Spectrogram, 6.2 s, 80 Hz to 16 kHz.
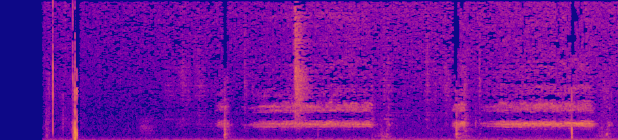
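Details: Chevrolet Silverado with 460LE transmission, driveshaft turned by hand: a high thin whining squeal rises in two bursts from the transmission, only when rotating counterclockwise (drive direction), silent clockwise (reverse).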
